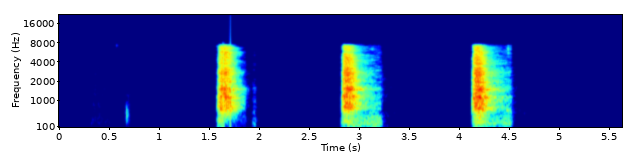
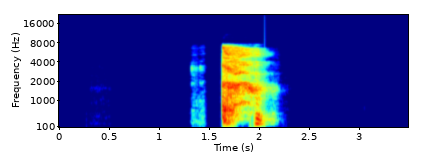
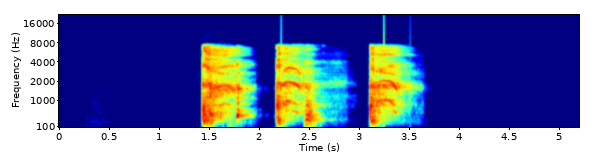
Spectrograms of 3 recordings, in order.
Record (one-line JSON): {"exhalation_length": "5.6 s", "exhalation_amplitude": 24705, "exhalation_signal_mean_std_ratio": 0.22, "cough_length": "3.5 s", "cough_amplitude": 28880, "cough_signal_mean_std_ratio": 0.26, "three_cough_length": "5.2 s", "three_cough_amplitude": 32554, "three_cough_signal_mean_std_ratio": 0.37, "survey_phase": "beta (2021-08-13 to 2022-03-07)", "age": "18-44", "gender": "Female", "wearing_mask": "No", "symptom_none": true, "symptom_onset": "12 days", "smoker_status": "Never smoked", "respiratory_condition_asthma": false, "respiratory_condition_other": false, "recruitment_source": "REACT", "submission_delay": "1 day", "covid_test_result": "Negative", "covid_test_method": "RT-qPCR", "influenza_a_test_result": "Unknown/Void", "influenza_b_test_result": "Unknown/Void"}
